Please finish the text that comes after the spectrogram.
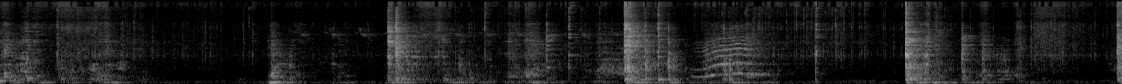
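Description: Poha with chutney is stirred in a frying pan, with bursts of loud scraping and clattering from a spoon against the metal pan, separated by quieter gaps and a low steady hiss.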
